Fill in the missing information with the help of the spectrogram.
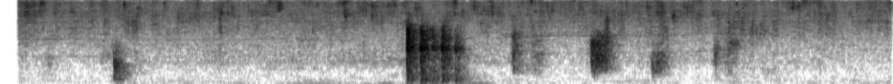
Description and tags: Home cooking.
Recorded: Iphone RODE with VideoMic microphone.
fry, cook, roast, kitchen, Cooking, oil, mixing, meat, food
